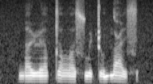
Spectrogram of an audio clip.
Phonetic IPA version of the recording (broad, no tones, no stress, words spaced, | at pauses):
waə̯ɭɛlˠtə lˠəs wəʈonʲʕɘs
